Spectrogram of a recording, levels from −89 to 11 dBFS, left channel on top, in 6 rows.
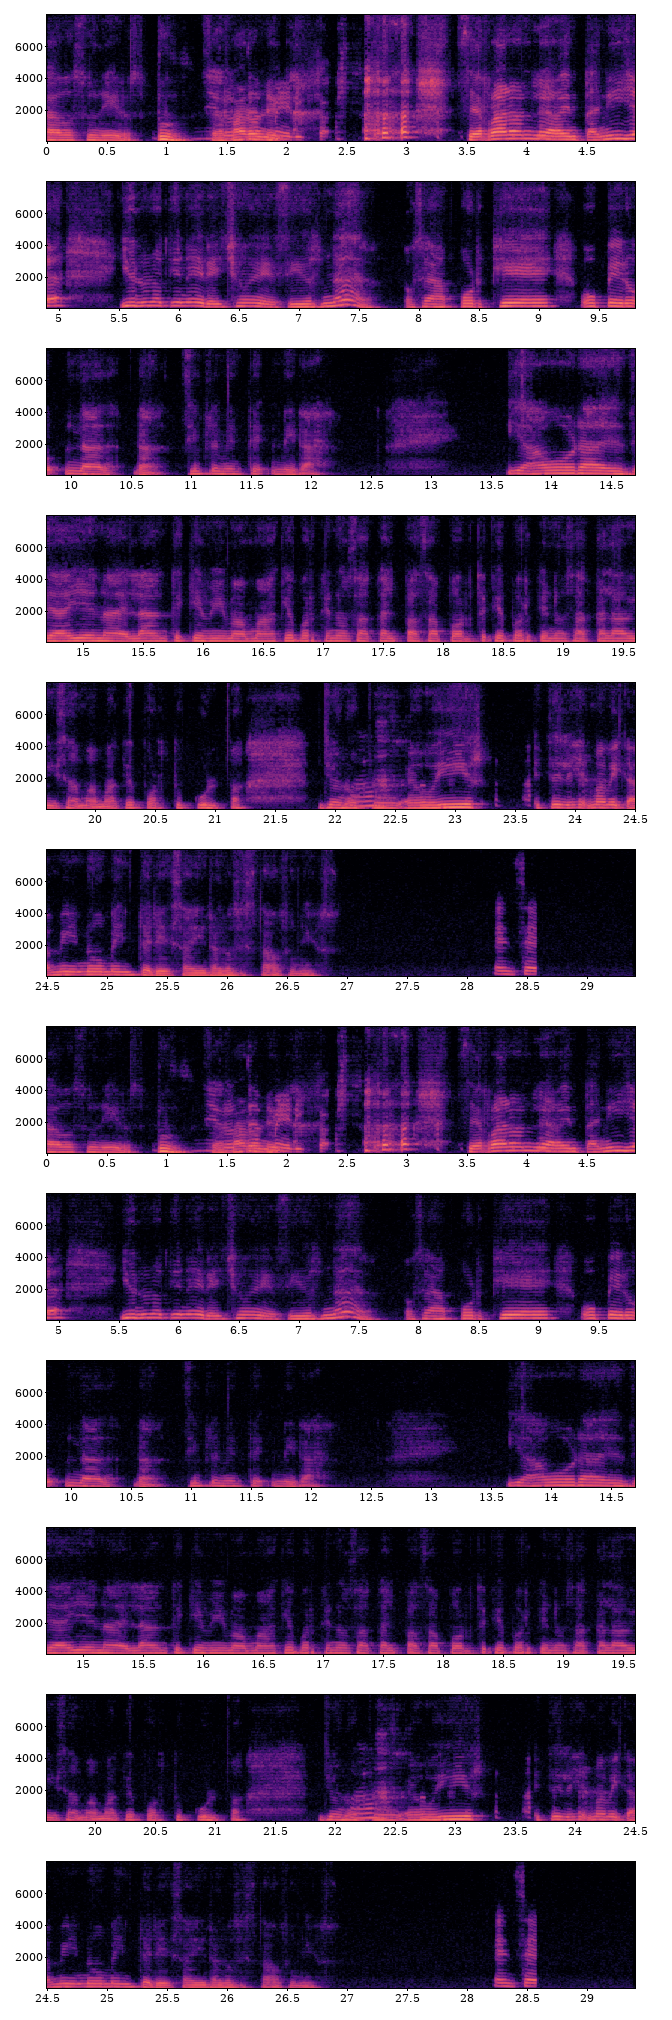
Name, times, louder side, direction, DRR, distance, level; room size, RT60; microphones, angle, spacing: voice 1, 0.0-2.2 2.6-12.2 12.7-13.1 13.6-23.3 23.7-26.9, left 2 dB, 40° left, 0.8 m, -24 dB
voice 2, 1.2-2.5 4.1-4.2 22.1-22.6 24.0-24.1 28.2-28.6, equal, 10° right, 3.3 m, -29 dB
head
